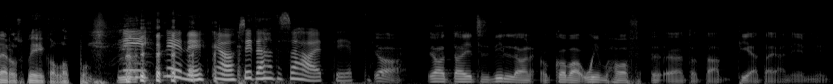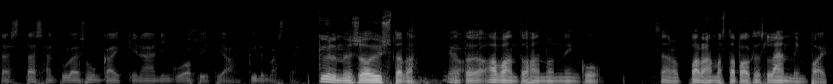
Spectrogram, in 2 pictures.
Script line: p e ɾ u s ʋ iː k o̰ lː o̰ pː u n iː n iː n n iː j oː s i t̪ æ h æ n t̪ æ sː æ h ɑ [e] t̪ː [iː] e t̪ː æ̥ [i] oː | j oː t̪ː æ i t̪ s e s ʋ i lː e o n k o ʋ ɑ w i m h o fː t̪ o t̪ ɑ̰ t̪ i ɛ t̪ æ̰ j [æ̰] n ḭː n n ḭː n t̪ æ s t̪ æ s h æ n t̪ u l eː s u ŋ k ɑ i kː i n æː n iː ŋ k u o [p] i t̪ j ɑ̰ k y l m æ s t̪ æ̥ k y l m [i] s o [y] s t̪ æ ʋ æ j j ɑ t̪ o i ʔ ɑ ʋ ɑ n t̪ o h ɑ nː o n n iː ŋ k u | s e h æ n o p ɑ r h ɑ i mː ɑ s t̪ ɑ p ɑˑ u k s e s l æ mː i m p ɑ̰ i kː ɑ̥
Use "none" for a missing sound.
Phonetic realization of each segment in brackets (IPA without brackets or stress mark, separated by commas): e, iː, j, æ̰, p, y, y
